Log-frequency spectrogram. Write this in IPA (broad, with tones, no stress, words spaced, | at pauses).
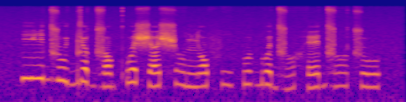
ji˥d͡zu˥˩dʲɔ˥˩ d͡zɔ˩kʷʼɐ˥ ʃɐ˩˥ʃɔ̤˥˩ɲɔ˩˥ fi̤˥˩kʷɘ˥ ɡʷɘ˥˩d͡zɔ̤˩˥he˩˥ d͡zɔ̤˥t͡su˧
